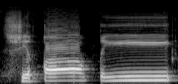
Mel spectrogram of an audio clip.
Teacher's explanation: یہ قاف حروف مشتعلیہ ہے, اس کو موٹا کریں گے.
